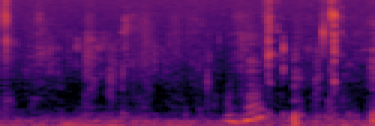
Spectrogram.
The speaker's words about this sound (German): Heiß. Ich dachte, das ist schon kühler, weil ich so lange geschnurrt habe. Mhm. Ja, eine gute Temperatur, gut reinbeißen.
